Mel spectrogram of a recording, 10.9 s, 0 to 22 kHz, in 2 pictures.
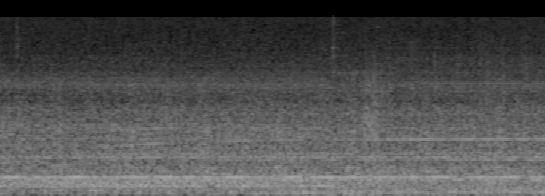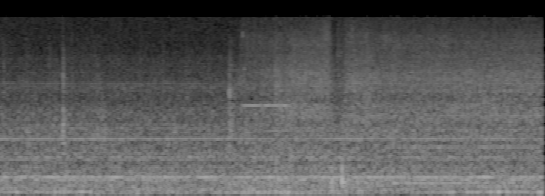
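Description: Konica Minolta bizhub C754 multifunction printer running as it starts printing a banner fed through the bypass tray: a steady hum with a constant tone, and a few faint clicks.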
